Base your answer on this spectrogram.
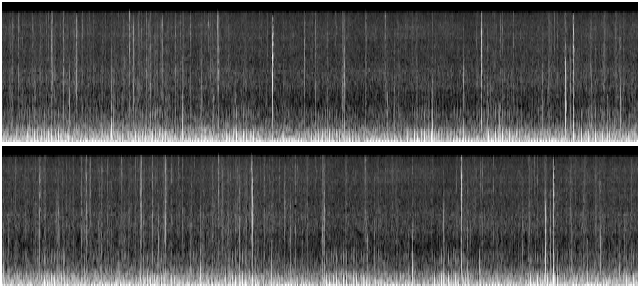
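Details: Relaxing fireside cat purr: a soft, throbbing low drone rising and falling with each inhale and exhale at an even, unhurried pace, accompanied by the dense crackle and popping of burning logs.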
